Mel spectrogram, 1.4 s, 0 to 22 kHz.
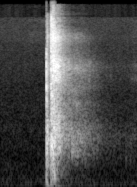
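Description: A single sharp, loud shot from a Smith & Wesson 30 Super Carry pistol fired at a target, with a short decaying tail and nothing else around it.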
